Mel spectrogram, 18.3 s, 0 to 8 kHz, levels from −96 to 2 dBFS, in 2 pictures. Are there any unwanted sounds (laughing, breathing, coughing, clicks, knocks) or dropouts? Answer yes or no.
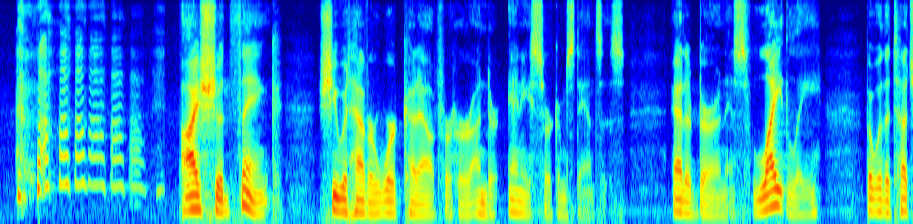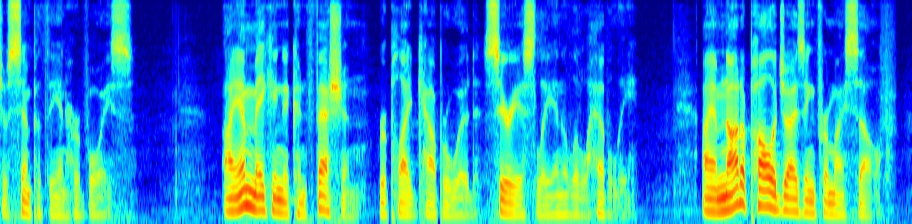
yes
